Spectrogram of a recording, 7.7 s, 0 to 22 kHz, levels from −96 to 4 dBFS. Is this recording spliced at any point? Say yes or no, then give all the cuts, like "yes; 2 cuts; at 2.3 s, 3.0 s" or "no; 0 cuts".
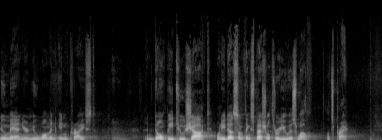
yes; 1 cut; at 4.3 s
